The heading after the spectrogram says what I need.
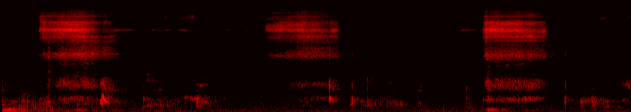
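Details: Big cat snoring while asleep: three soft, hissing snores at regular intervals, with quiet breathing between them; snoring.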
